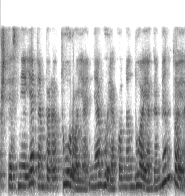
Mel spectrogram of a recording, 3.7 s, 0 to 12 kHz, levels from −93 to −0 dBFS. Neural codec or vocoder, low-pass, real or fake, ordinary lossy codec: none; 7.2 kHz; real; AAC, 64 kbps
